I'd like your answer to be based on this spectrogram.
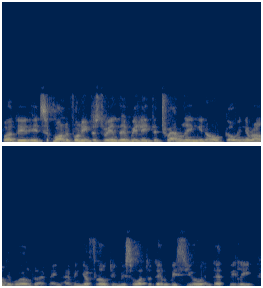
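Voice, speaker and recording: An older man with an Austrian accent tells his career story on a video call. His voice sits low, and he rambles with plenty of fillers and restarts. The call audio is dull and lo-fi. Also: steady tone, fairly quick, few pauses, a little mellow. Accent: Austrian German. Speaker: cruise industry executive. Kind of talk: webinar panel talk. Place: his office.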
